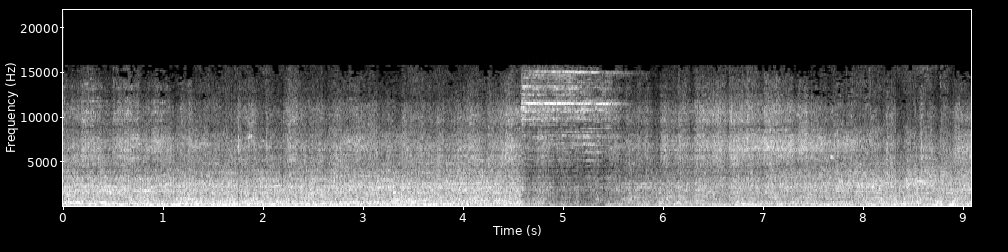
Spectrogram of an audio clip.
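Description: Covered hopper cars of a Norfolk Southern freight train rolling past close by, a steady loud rumble and rattle of wheels on rail, dipping briefly about five seconds in.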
